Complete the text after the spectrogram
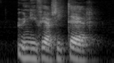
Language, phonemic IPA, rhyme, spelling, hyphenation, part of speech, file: Dutch, /ˌynivɛrziˈtɛːr/, -ɛːr, universitair, uni‧ver‧si‧tair, adjective, Nl-universitair.ogg
- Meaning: of, from or pertaining to university; academic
